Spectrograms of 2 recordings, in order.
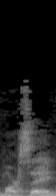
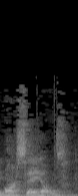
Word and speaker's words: Marseille: And he insisted on calling Marseille, Marseilles, and Lyon, Lyons, because that's how upper-class Brits would pronounce those places.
